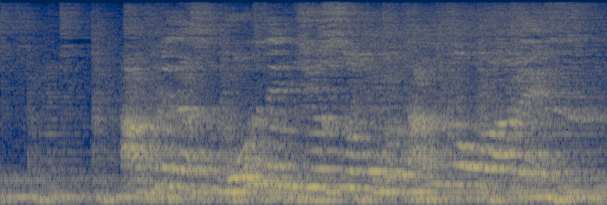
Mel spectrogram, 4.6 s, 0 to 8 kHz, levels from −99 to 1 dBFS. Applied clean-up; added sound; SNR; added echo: none; none; none; reverberation time 1.3 s.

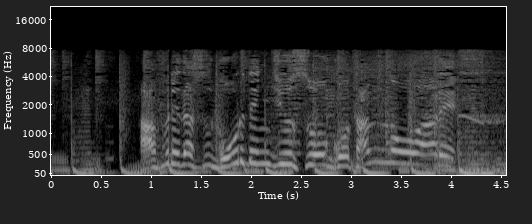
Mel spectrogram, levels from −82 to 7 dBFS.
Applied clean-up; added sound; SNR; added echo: none; none; none; none.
